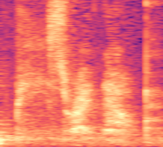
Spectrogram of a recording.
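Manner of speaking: soft conspiratorial whisper; whispered aside. Real, not acted. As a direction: whisper like sneaking a treat. Sneaking an early taste.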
